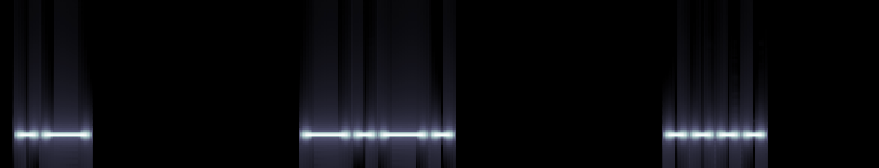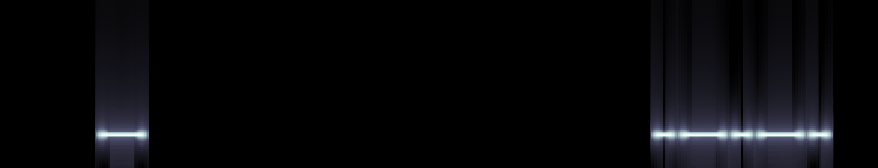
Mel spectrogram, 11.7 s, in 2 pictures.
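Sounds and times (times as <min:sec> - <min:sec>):
CW Morse code at tempo 70: 0:00.2 - 0:00.6, 0:02.0 - 0:03.0, 0:04.5 - 0:05.0, 0:06.6 - 0:06.8, 0:10.2 - 0:11.4.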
